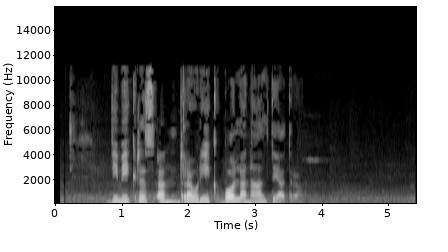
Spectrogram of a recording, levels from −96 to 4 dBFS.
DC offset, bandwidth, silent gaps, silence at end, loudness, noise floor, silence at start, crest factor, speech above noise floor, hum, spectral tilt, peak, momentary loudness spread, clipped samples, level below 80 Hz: under 0.1%; 11.5 kHz; none; 1.75 s; -23 LUFS; -56 dBFS; 0.2 s; 22 dB; 33 dB; none; -5 dB/octave; -4 dBFS; 12 LU; under 0.1%; -78 dBFS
